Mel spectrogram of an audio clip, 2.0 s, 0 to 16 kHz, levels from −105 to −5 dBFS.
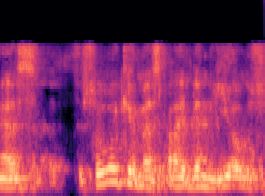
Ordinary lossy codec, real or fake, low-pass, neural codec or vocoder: MP3, 64 kbps; fake; 7.2 kHz; codec, 16 kHz, 4.8 kbps, FACodec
